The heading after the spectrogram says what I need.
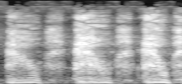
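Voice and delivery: mock whimper. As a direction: whimper it under your breath.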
